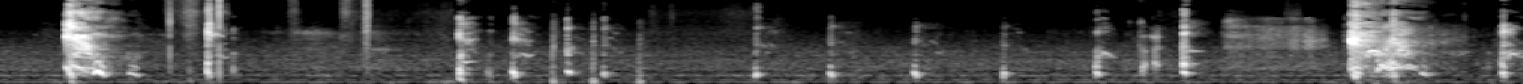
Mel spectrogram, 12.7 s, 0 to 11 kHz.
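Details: Repeated short, dry coughs with two harder, harsher bursts from an adult in an asthma coughing fit lasting over 30 minutes, causing lightheadedness, dizziness and difficulty breathing normally.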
